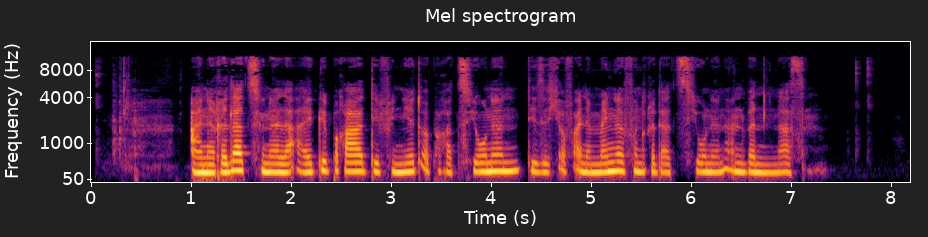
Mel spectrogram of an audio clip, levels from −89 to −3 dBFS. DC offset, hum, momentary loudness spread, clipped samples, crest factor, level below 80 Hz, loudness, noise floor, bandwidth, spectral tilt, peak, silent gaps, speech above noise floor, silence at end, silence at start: under 0.1%; none; 10 LU; under 0.1%; 18 dB; -54 dBFS; -18 LUFS; -57 dBFS; 11.5 kHz; -7 dB/octave; -2 dBFS; none; 40 dB; 1.05 s; 0.35 s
